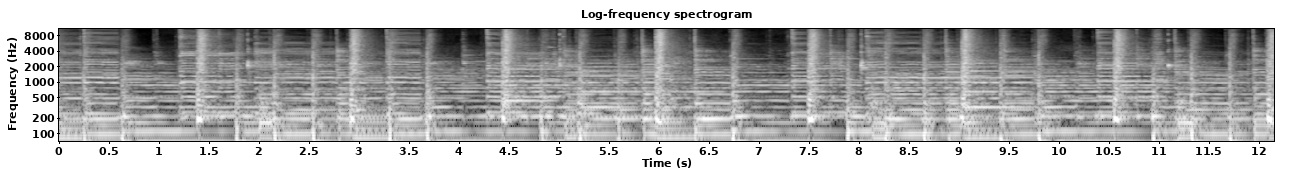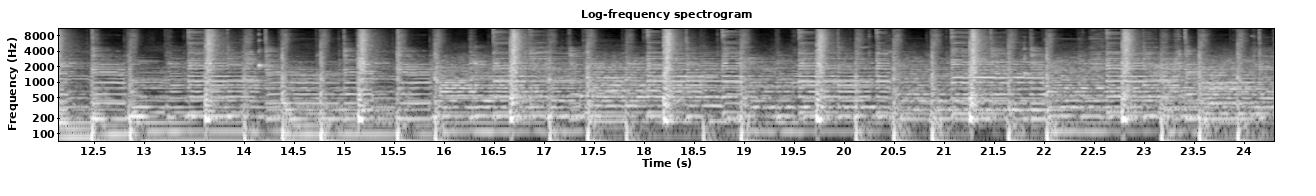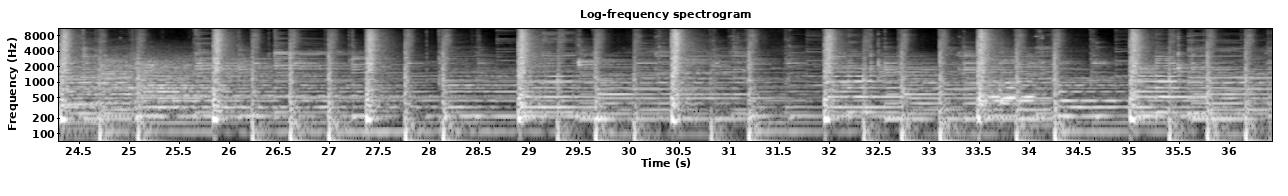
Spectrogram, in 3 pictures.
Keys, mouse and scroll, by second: 0.0 Caps_Lock, 2.3-5.2 typing, 6.7-8.3 drag, 8.9-9.3 shift+drag, 11.0-11.6 shift+click, 14.3 click, 14.9-16.3 shift+drag, 18.9-19.5 shift+drag, 20.2 Up, 21.3 shift+click, 21.9 c, 22.6 ctrl+z, 23.0 click, 26.0 right click, 29.3-30.1 shift+drag, 31.2 ctrl+Page_Down, 34.6 Up.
